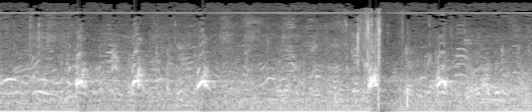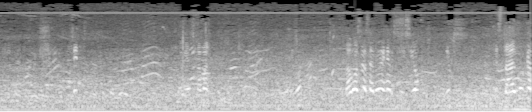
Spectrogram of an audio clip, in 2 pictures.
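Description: A crowd of children and adults chatters outdoors in the distance.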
